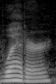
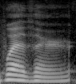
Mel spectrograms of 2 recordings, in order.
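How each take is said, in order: First: The middle sound is a plain 't'. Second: The middle sound is a soft 'th'. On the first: The speaker calls it wrong. "I don't say weather" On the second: The speaker calls it right. "I say weather with a T H"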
